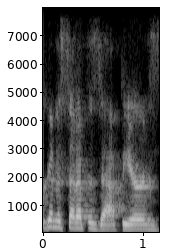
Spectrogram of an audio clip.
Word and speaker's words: Zapier: So, the first thing we're going to do is we're going to set up a Zapier. Zapier. Zapier.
